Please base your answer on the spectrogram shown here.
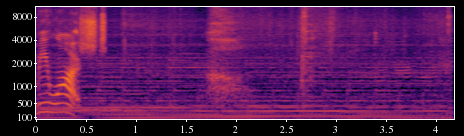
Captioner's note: sigh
